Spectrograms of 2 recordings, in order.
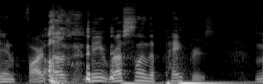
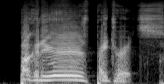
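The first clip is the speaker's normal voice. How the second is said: very loud, rough, high full-volume shout; 5 semitones higher, 9 dB louder than usual. Announcing the next football matchup, in a very loud shout. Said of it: "that hurt my ear".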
